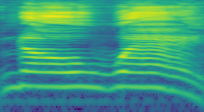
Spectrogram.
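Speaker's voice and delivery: yelling.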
